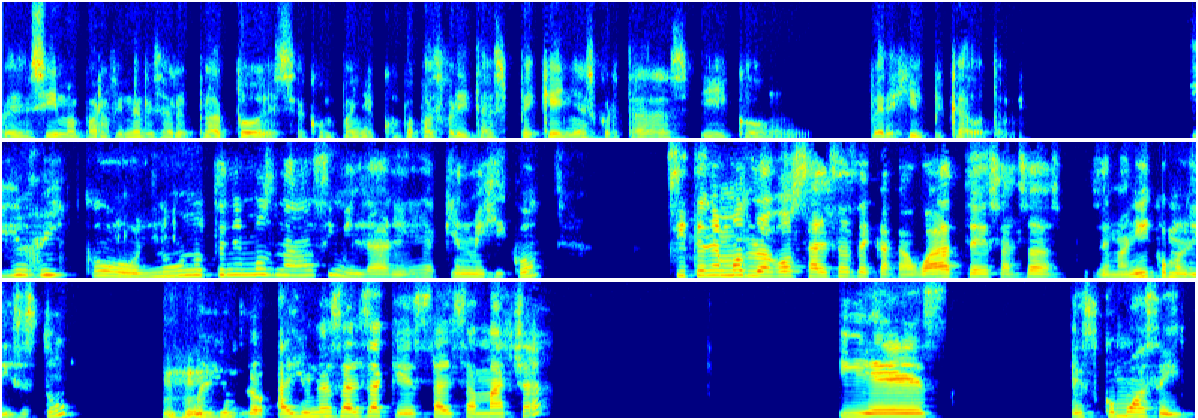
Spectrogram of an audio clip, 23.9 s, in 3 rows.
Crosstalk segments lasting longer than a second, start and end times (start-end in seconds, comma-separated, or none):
none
